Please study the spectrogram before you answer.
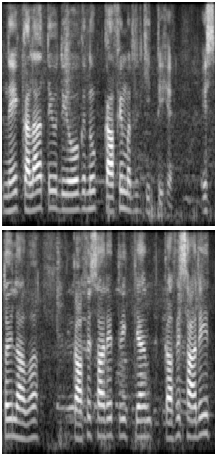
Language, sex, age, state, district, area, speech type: Punjabi, male, 18-30, Punjab, Ludhiana, urban, spontaneous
